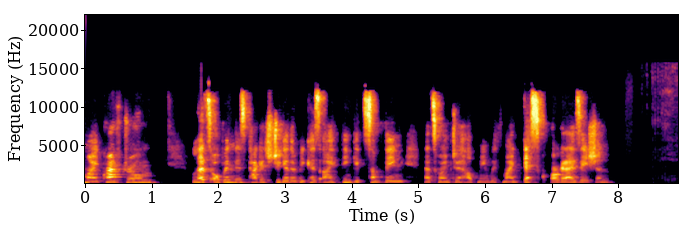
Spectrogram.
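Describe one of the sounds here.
A young woman talks calmly and cheerfully, close to a microphone.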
